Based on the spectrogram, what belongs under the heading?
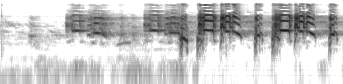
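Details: Grey francolin, known locally as white teetar, outdoors: a faint low rumble at first, then loud, harsh squawking notes burst in and repeat rapidly in an uneven run.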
